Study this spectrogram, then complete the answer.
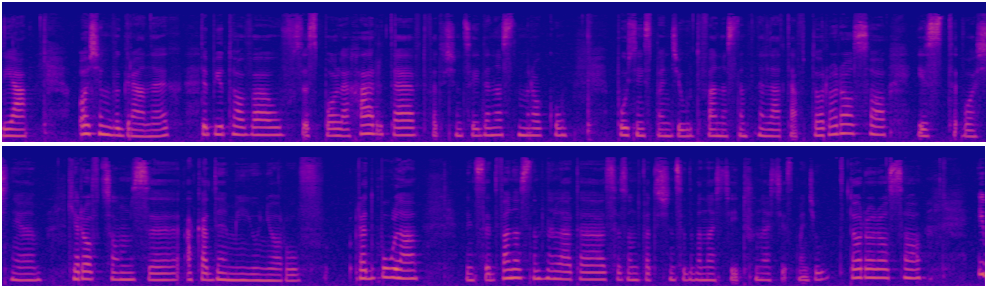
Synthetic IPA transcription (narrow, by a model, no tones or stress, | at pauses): d̪ʲja | ɔɕɛmvɘɡɾanɘxd̪̥ɛbʲjut̪ɔvawvz̥ɛspɔlɛxaɾt̪ɛvd̪vat̪ɘ̥ɕɔnt̪sɛjɛd̪ɛnast̪ɘmɾɔkupuʑɲejspɛɲd͡ʑiwd̪vanast̪ɛmpnɛlat̪a̰ft̪ɔɾɔɾɔsɔjɛst̪vwaɕɲɛkʲɛɾɔft̪sɔmz̥ʔakad̪ɛmʲjijuɲɔɾuf | ɾɛd̪bula | vʲjɛntst̪ɛd̪vanast̪ɛmpnɛlat̪asɛzɔnd̪vat̪ɘ̥ɕɔnt̪sɛd̪vanaɕt͡ɕɛ̰itʂɨnaɕt͡ɕɛ̰spɛɲd͡ʑiwft̪ɔɾɔɾɔsɔ | i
